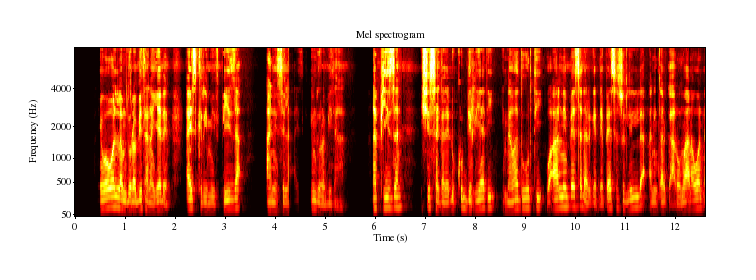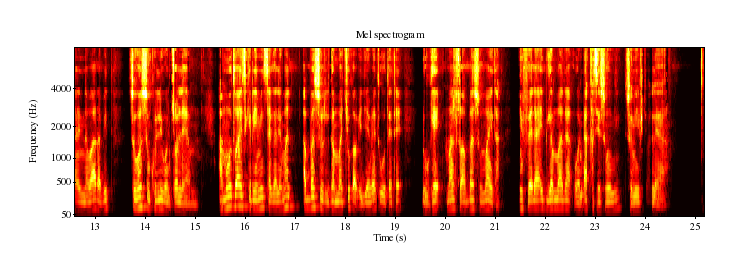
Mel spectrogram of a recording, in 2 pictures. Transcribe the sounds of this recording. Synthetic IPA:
ʔɐnɪwɐwɐlːɐmd̪ʊɾɐbɪt̪ɐnɐd͡ʒɛᶑɛmʔɐjskɪɾiːmiːfpiːzɐ | ʔɐnɪsɪlɐʔɐjskɪɾiːmd̪ʊɾɐbɪt̪ɐ̰ | ʔɐnɐpiːzːɐn | ɪʃɪnsɐɡɐlɛᶑʊkːʊbɪrːɪjɐt̪ɪːnːɐmɐd̪uːɾt̪ɪwɐʔaːnːɛmpʼeːsːɐd̪ɐɾɡɛᶑɛpʼeːsːɐsʊlːɪlːɐ̰ʔɐnɪŋkʼɐɾkʼaːɾʊmaːnɐwɔnɐnɪnːɐmɐɾɐbɪt̪ː | sʊbɔsʊŋkʊlːɪwɐnt͡ʃʼɔlːɛjɐmʊ | ʔɐmːoːt̪ʊwaːɪskɪɾiːmɪnsɐɡɐlɛmɐlɐbːɐsʊɡɐmːɐt͡ʃːuːkʼɐbɪd͡ʒɛmɛt̪ʼuːt̪ʼɛt̪ɛ | ᶑʊɡɛmɐlsʊɐbːɐsʊmɐɪt̪ɐ | hɪnfɛᶑɐɪt̪ɡɐmːɐd̪ɐwɐnᶑɐkːɐsɪsunsʊniːft͡ʃʼɔlːɛjɐ̰

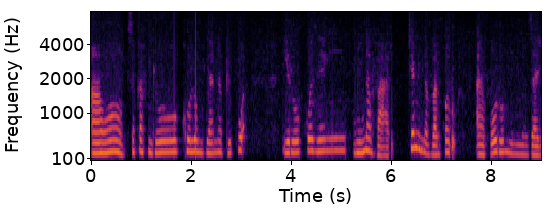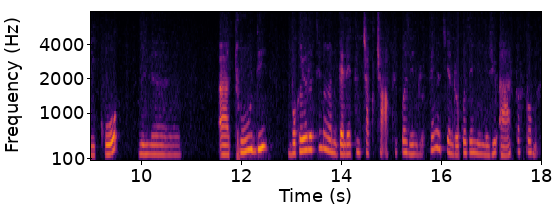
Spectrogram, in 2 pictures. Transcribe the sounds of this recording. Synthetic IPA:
aɦosakafiɳɖ͡ʐokʰolombianəbikuə | iɾokuəzeɲiminavaɾi̥ | k̪eminavaɾikuaɾo | avoɾominəzaɾikʰo | minə | t̪ʰud̪i | mbokaweɾot̪imaŋaniɡalet̪iniʈ͡ʂaku̥ʈ͡ʂa̰kikuəzeɲirot̪eŋənt̪iaɳɖ͡ʐokuəzeɲminaziʔaɾikəfroma̰n

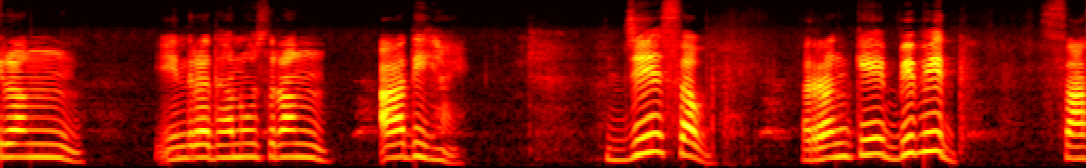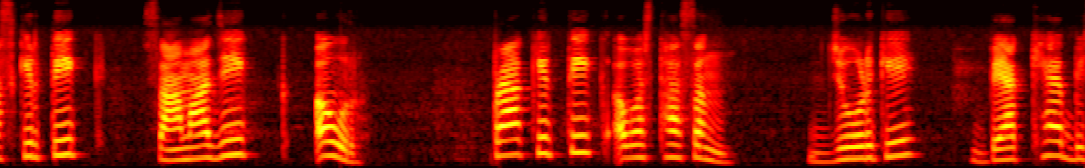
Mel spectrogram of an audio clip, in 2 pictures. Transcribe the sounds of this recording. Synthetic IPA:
ɾəŋ | ḭ̃nd̪ɾəd̪ʱənusɾəŋɡ | ad̪iɦɛ̃ | d͡ʒesəbʱ | ɾə̃ŋɡkebibʱid̪ʱ | sãskɾit̪ik | samad͡ʒik̚ | ɔːɾ | pɾakɾit̪ikə̰ʋəst̪ʰasə̃ŋɡ | d͡ʒoɽke | bjakʰːjabi

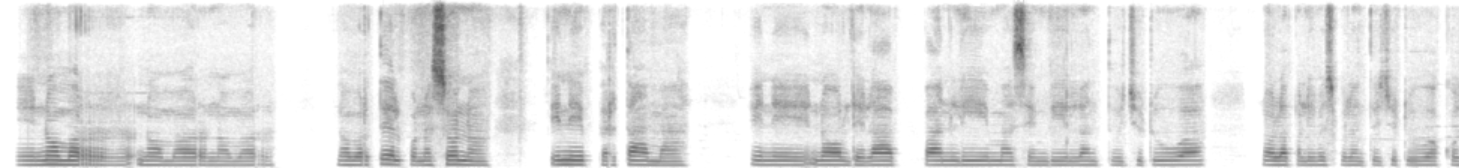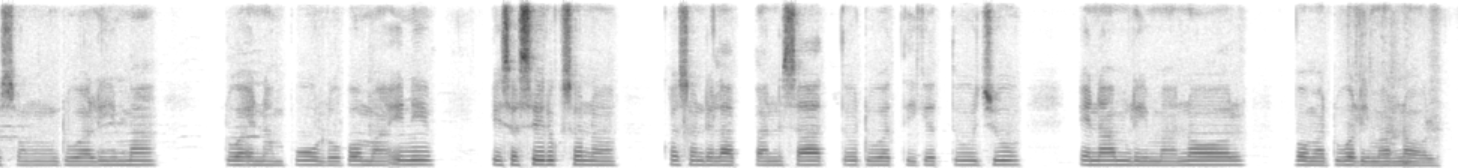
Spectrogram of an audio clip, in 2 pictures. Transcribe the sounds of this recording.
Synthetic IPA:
inɔmɔrnɔmɔrnɔmɔr | nɔmɔrt̪ɛlpɔnasɔnɔ | inipɛrt̪ama | ininɔldɛlapanlimasɛmbilant̪ud͡ʒudua | nɔlːapanlimasɛmbilant̪ud͡ʒuduakɔsɔŋdualima | d̥uaɛnampulubɔmaini | bɛsasɛluk̚sɔnɔ | kɔsɔŋdɛlap̚ansat̪uduat̪iɡat̪ud͡ʒu | ɛnamlimanɔl | bɔmadualimanɔl

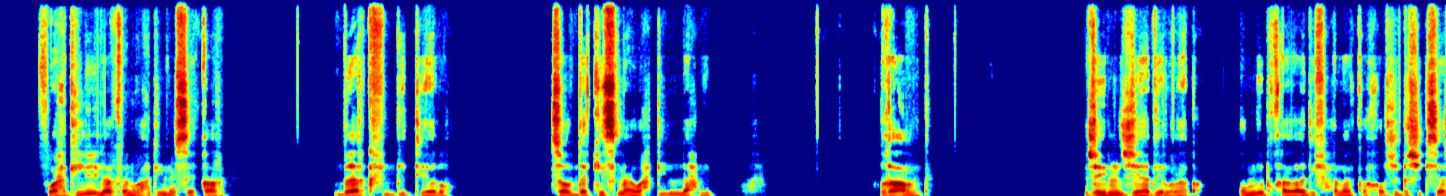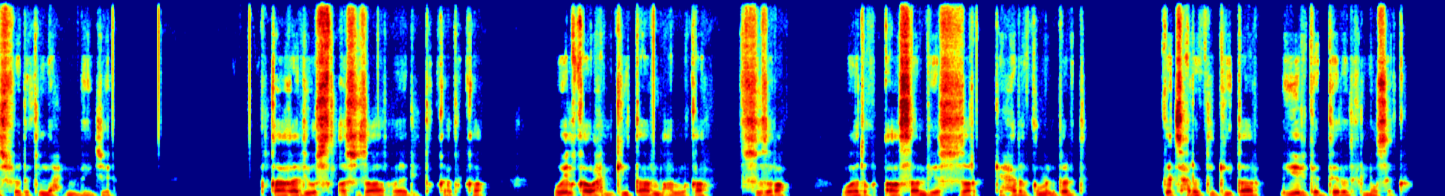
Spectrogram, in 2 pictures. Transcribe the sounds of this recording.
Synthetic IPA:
fiwaħəd̪əlːilækʰænwaħəd̪əlmusiqɑɾˤ | bæɾəkfibid̪̚d̪jælu | t̪ːæwbd̪ækæjəsmaʕwaħəd̪æləlːaħm | ɣæməd̪ | ʒæjmənəlʒihæd̪jælɣæba | wmənjəbqʰɑɣæd̪ifiħalækaxoɾˤʒbæʃjəksæʃfhæd̪ækəlːaħmlæjʒæ̰ | əbqɑɣæd̪iwəsˤt̪əlʔəʃʒɑɾˤɣæd̪it̪ə̥qːɑ̰d̪əqʰːɑ | wjəlqɑwaħəd̪əlɡit̪ˤɑɾˤmʕa̰lːɑqɑ | fə̥səʒɾˤɑ | whæd̪ukəlʔɑ̰ɣsɑnd̪jæləsˤːəʒɾˤkæjħɑrˤːəkʊməlbɑɾd̪ | wkæt̪ħɾˤːəkəlɡit̪ˤɑɾˤ | ɣjælikæt̪̚d̪iɾhæd̪ukəlmusiqɑ̥

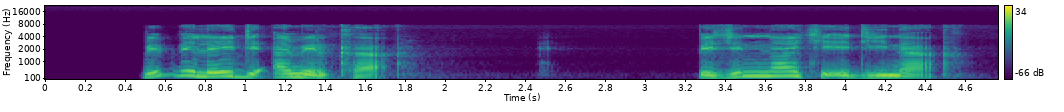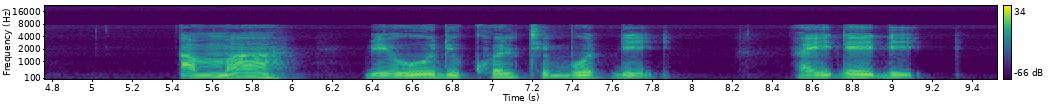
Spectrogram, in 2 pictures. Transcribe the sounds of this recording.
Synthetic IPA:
ɓɛɓːɛlejdiʔamɛɾkʰa̰ | ɓɛd͡ʒinːaːkiɛdiːna̰ | ʔamːa | ɓɛwoːdikʰoltʰɛbɔɗːɛ | ʔajɗɛɗɛ̰

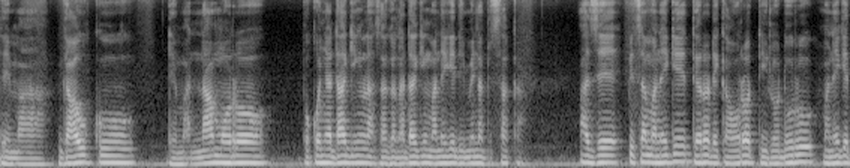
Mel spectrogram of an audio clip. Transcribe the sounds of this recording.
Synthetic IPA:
demaɡauku | demanamoɾo | pokoɲadaɡiŋlasaɡaladaɡiŋmaneɡedemenapisaka | ad͡ʒepisamaneɡet̪eɾodekaoɾot̪iloduɾumaneɡe

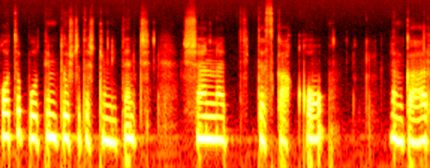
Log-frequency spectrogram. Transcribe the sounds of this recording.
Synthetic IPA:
ot͡soput̪imt̪uːʃɾat̪aʃt̪unit̪ant͡ʃ | ʃanḁ | t̪askaqʰoːʔ | laŋkaɾ

